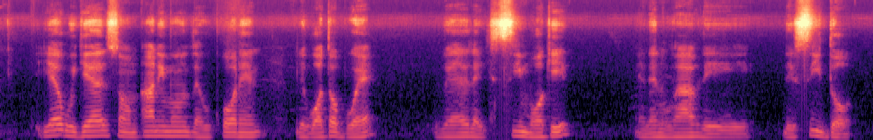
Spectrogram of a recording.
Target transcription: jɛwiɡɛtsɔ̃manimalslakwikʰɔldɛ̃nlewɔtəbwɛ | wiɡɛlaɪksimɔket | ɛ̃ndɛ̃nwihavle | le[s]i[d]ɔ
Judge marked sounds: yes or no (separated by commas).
yes, yes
